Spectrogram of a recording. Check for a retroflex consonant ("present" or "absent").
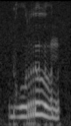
present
